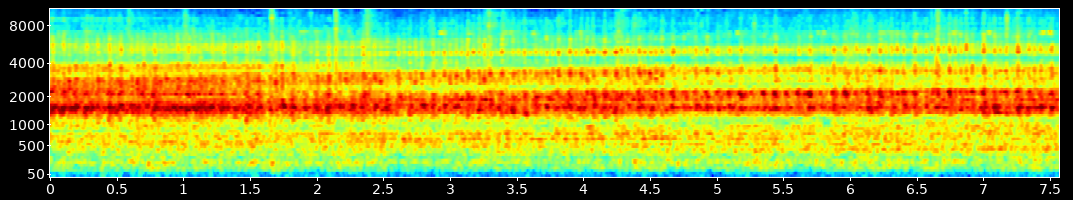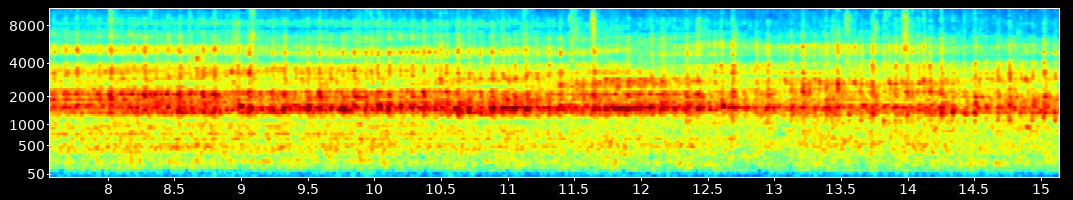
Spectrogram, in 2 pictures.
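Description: A model train hums and clatters steadily along its track.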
